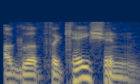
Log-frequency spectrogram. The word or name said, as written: uglification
